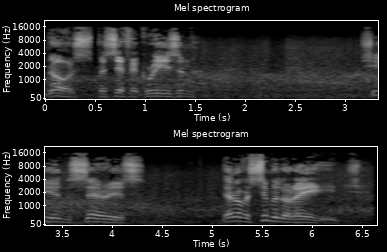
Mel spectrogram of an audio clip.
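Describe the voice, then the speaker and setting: An actor playing an older island king and father in a video game cutscene, speaking in a steady, measured, paternal way. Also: on the high side, noisy background, exaggerated voice. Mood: calm, paternal. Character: older jarl, father of two grown children. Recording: game audio with music behind.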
